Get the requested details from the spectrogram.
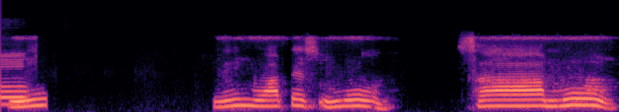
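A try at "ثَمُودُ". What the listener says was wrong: সা টান হবে না সার উপরে জবর আছে টান হবে না সামু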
